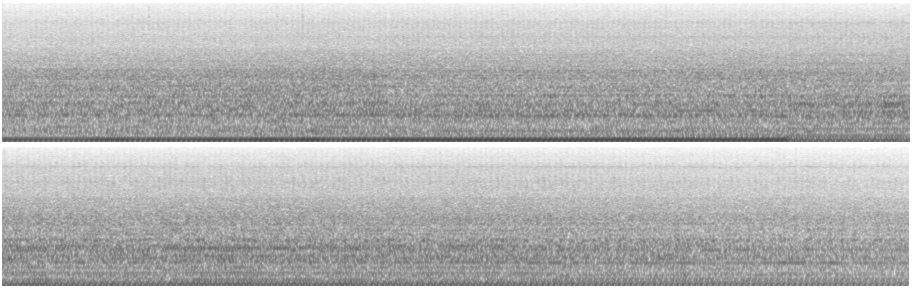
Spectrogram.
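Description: Car engine idling steadily. About four seconds in its tone changes abruptly and it becomes slightly quieter.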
